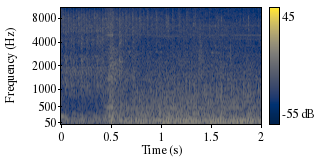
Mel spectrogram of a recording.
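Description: Sound effect of a cartoon monster truck's engine: a low, steady rumble that grows stronger about half a second in.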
